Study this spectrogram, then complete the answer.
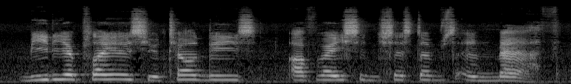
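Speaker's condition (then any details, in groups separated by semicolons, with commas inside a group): Cerebral palsy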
